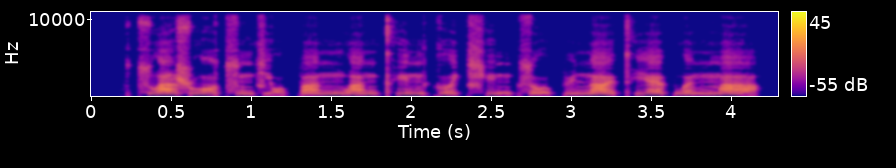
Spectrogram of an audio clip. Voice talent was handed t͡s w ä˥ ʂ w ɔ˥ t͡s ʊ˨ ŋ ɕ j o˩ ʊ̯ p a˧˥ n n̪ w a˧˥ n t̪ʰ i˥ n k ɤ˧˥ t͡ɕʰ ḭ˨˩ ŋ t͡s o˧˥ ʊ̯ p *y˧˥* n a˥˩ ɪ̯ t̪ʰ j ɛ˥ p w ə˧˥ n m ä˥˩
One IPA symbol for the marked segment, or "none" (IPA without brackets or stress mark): y˧˥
